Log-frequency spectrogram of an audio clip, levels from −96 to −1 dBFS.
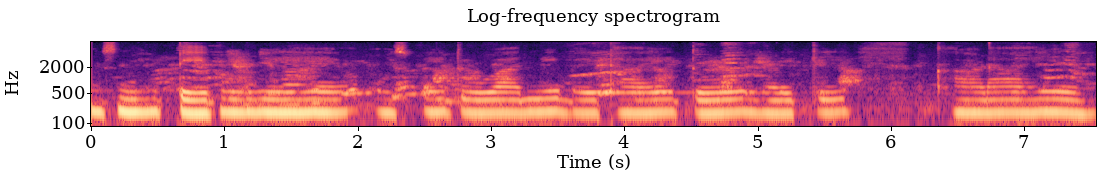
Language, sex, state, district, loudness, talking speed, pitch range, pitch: Hindi, female, Bihar, Katihar, -15 LUFS, 105 wpm, 175-185 Hz, 180 Hz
